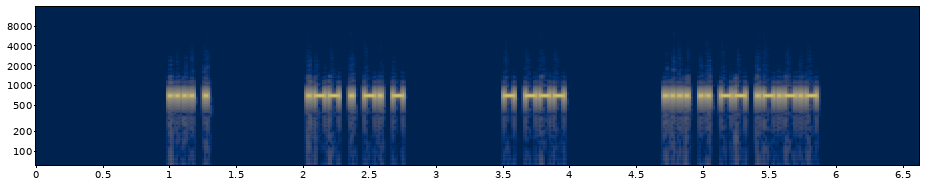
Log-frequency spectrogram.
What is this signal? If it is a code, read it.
Morse code, heard as a keyed tone, about 43 wpm, 700 Hz. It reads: HE WENT TO HIM.
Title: 4x Word-Spacing - Sentences from Top 200 Words - 45wpm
